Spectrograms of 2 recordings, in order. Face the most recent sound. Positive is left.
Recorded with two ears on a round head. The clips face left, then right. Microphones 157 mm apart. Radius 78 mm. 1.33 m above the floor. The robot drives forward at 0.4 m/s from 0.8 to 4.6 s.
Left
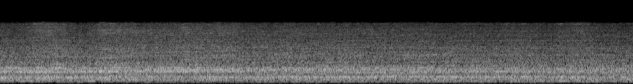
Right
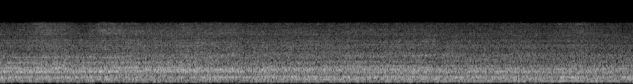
turn(degrees=5)  # may be behind; listen again after turning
